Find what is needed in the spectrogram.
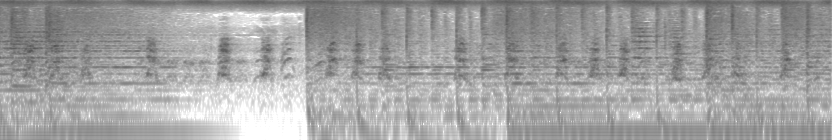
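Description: A dog barking and yelping repeatedly over background music that has a steady bass. The music drops away briefly about two seconds in, leaving the barks plainer.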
